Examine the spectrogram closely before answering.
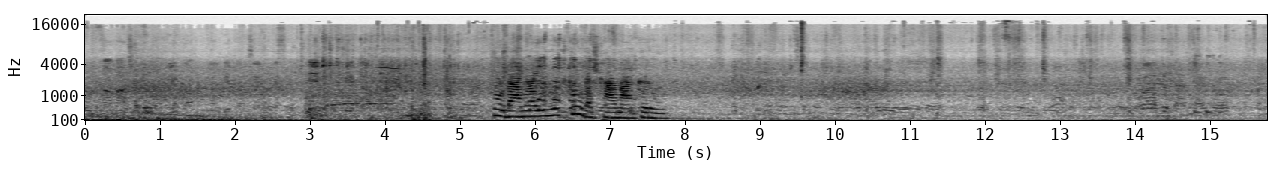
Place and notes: Budapest, Arena, Hungary - (81 BI) Tram ride
Binaural recording of a tram ride from Arena to Könyves Kálmán körút.
Recorded with Soundman OKM on Zoom H2n.
Közép-Magyarország, Magyarország, 22 January 2017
